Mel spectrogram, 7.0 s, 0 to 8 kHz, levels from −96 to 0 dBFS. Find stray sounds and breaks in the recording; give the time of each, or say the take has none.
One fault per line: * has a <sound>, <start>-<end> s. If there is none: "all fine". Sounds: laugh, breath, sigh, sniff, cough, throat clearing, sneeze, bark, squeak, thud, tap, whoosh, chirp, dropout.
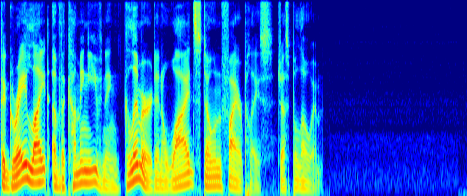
all fine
